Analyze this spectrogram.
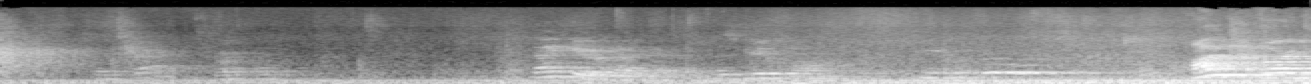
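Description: A pipe organ plays in a large echoing hall.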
